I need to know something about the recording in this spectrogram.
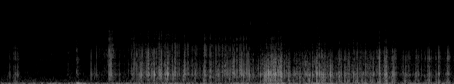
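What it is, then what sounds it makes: Textured vinyl photo album cover. Long dark nails tap and scratch the flat cover of a square photo album with an embossed, holographic, iridescent textured vinyl cover, held in both hands. A dense, continuous run of soft taps and scratchy rasps with a muffled, mid-toned body and almost no bright edge, each contact dying away almost at once.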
